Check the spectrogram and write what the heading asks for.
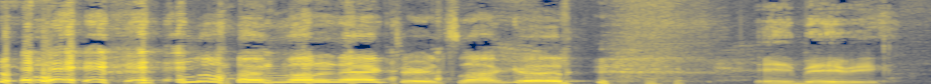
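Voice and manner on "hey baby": deep, very low acted voice. Reading a line for a joking audition, in a low voice. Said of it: "why is your voice getting so low?".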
